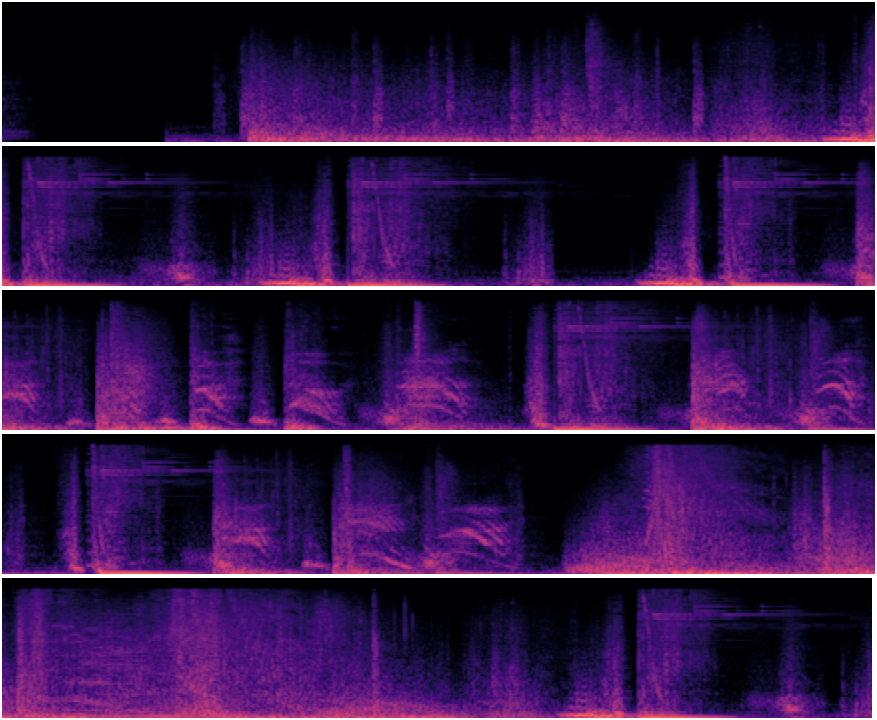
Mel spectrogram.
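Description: Heavy punches and blasts thud and crash in a fight.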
